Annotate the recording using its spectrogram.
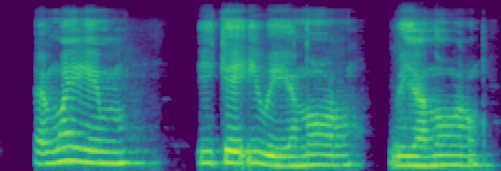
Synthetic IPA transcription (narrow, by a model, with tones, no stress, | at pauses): e˨ŋʷe˦ɣɪ˦m̩˦ | i˦ke˦i˦we˨ja˨nɔ˦ɾʊ˦ | wi˨ja˨nɔ˦ɾʊ˦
